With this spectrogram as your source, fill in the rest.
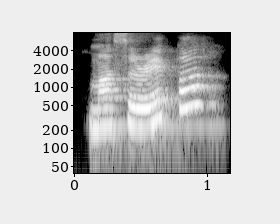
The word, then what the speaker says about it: masarepa: was the goya and it is white cornmeal masarepa is that how you say it yes yeah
